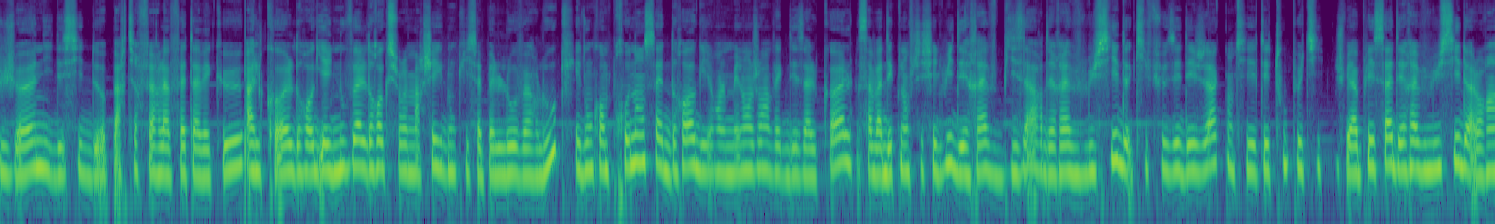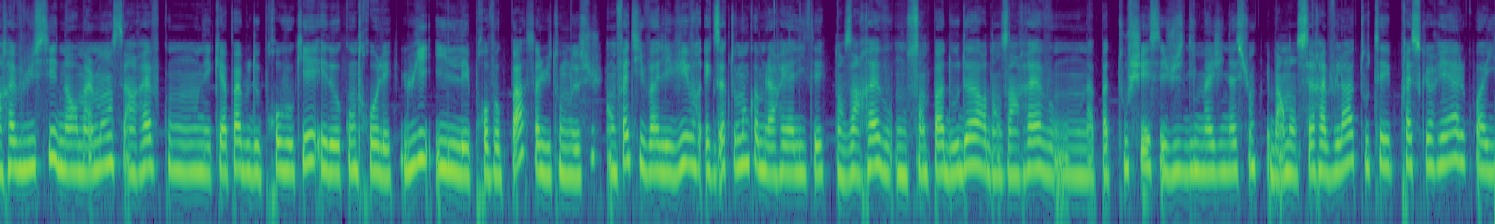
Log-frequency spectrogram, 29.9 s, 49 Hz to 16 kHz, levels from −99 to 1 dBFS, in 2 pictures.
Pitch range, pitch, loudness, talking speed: 185-215 Hz, 195 Hz, -25 LUFS, 260 wpm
